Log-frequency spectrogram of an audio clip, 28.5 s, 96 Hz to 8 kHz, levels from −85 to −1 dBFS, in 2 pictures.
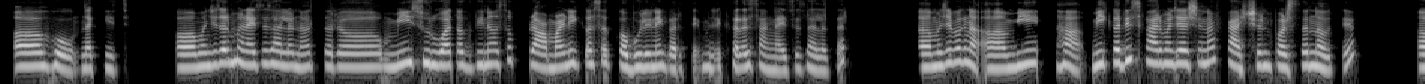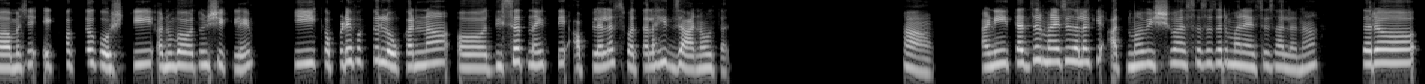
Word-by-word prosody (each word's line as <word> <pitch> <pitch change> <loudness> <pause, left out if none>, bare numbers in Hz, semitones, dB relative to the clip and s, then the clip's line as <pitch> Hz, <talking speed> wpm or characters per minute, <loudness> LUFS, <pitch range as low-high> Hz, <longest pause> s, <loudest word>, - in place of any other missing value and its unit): अ, - - -1 0.3
हो. 225 -6 0
नक्कीचं. 220 -1 -7 0.5
अ, 230 0 +3
म्हणजे 250 +2 -2
जर 290 0 +4
म्हणायचं 285 -3 0
झालं 265 -3 -2
ना. 230 +1 -4 0.2
तर 240 -1 -6
अ, 235 0 -2
मी 250 +6 0
सुरुवात 265 -3 0
अगदी 260 0 -4
ना 270 +1 -2
असं 275 +5 -7 0.2
प्रामाणिक 250 +2 0
असं 275 -1 -3
कबुलीने 235 0 +1
करते. 215 -1 -6
म्हणजे 235 -2 -6
खरं 225 +1 0
सांगायचं 205 -3 -6
झालं 210 -3 -5
तर - - -7 0.8
अ, 235 0 +2
म्हणजे 250 +5 0
बघ 315 +1 -1
ना, 285 -4 +2
अ, 215 0 0
मी 255 +6 0 0.2
हां. 250 -3 0
मी 260 +3 +2
कधीच 330 +4 +2
फार 295 -2 +1
म्हणजे 285 0 +1
असे 280 +1 0
ना 300 +3 -2
फॅशन 250 -1 0
पर्सन 240 +1 -1
नव्हते. 225 +1 -2 0.7
अ, 225 -1 +6
म्हणजे 235 +4 -3
एक 235 0 -2
फक्त 275 +2 -2
गोष्टी 250 +3 +2
अनुभवातून 245 +1 +2
शिकले 235 -4 +1 0.4
की 280 +1 +3
कपडे 280 +3 +3
फक्त 320 +1 -6
लोकांना 260 +2 +4 0.2
अ, 230 0 +2
दिसत 265 +6 +4
नाहीत. 265 0 +1
ते 290 - -2
आपल्याला 235 +4 0
स्वतःलाही 250 0 -1
जाणवतात. 215 -2 +1 1.8
हां. 200 -6 0 0.5
आणि 260 +5 +4
त्यात 290 0 +9
जर 345 - +5
म्हणायचं 315 0 +5
झालं 310 -1 +6
की 330 - -3
आत्मविश्वासाचं 270 +3 +1
जर 290 0 -1
म्हणायचं 255 -3 0
झालं 235 -4 -3
ना. 235 +5 -3 0.5
तर 280 0 +5
अ, 295 0 +5
250 Hz, 155 wpm, -24 LUFS, 230-280 Hz, 1.8 s, त्यात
